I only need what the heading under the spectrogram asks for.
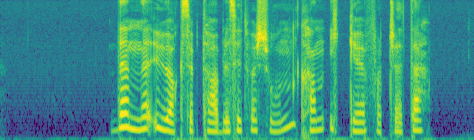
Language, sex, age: Norwegian, female, 20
